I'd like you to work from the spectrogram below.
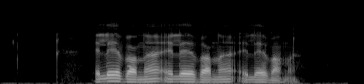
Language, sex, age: Norwegian, male, 21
